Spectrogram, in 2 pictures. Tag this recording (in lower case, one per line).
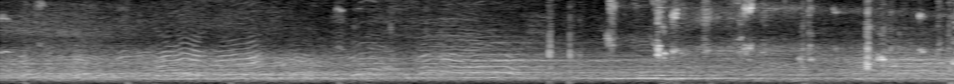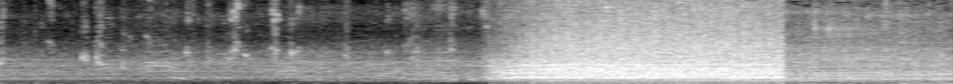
basketball bounce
